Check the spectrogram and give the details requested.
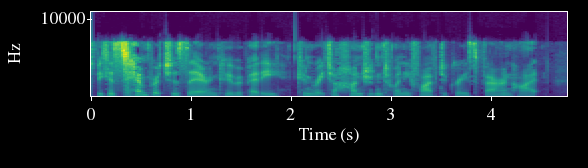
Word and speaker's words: Coober Pedy: You might hear people say Coober Pedy, but as we hear in the video, Coober Pedy is actually closer to the original pronunciation.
